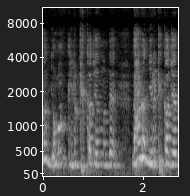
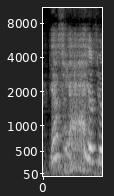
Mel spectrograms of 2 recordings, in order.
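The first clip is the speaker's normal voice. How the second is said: put-on high, loud, full-strength calling shout; 6 semitones higher, 3 dB louder than usual. Retelling how the blind man cried out to Jesus: acting out a loud shout. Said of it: "소리를 지르는 거예요".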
